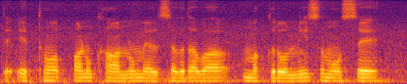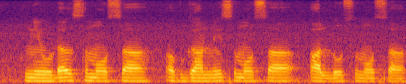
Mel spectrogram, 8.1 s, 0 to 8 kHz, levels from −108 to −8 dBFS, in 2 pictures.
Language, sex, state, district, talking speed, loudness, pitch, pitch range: Punjabi, male, Punjab, Kapurthala, 135 wpm, -18 LUFS, 115 Hz, 115-120 Hz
